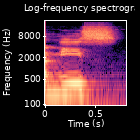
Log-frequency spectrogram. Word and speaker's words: niece: Spelling का इसमें देखिए फिर इश्यू हो गया, NIECE सही है, तभी कई लोग इसे नाइस प्रोनाउंस कर डालते हैं, बट एक्चुअली इसका प्रोनाउंसिएशन होता है नीस, NIECE नीस।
